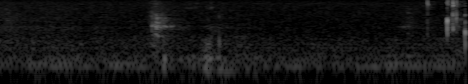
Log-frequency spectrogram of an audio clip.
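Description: Near silence broken by a faint, short cat meow just under a second in, with a fainter trace of it just after.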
